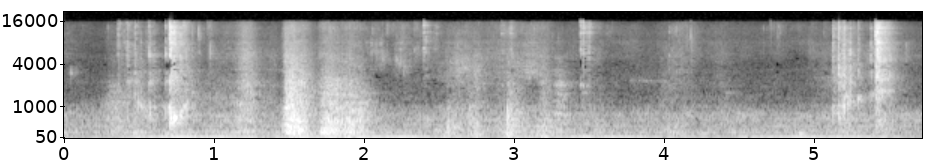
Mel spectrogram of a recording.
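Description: Fork spreading egg salad over slices of white bread: soft squishing and scraping strokes in a few short bursts.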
